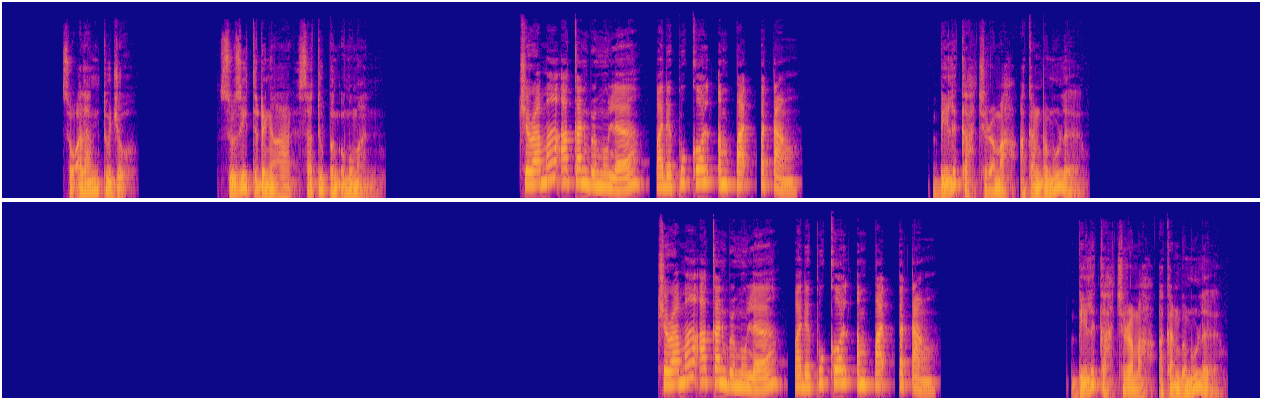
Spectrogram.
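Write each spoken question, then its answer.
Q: Bilakah ceramah akan bermula?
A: Pukul 4 petang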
